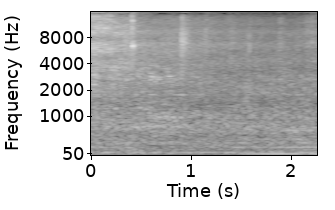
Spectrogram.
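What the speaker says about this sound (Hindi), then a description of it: "सामने भाई साहब मेट्रो भी जा रही है" Metro train passing nearby, a steady broadband rumble with faint rhythmic rail clatter, moderately loud and continuous throughout.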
